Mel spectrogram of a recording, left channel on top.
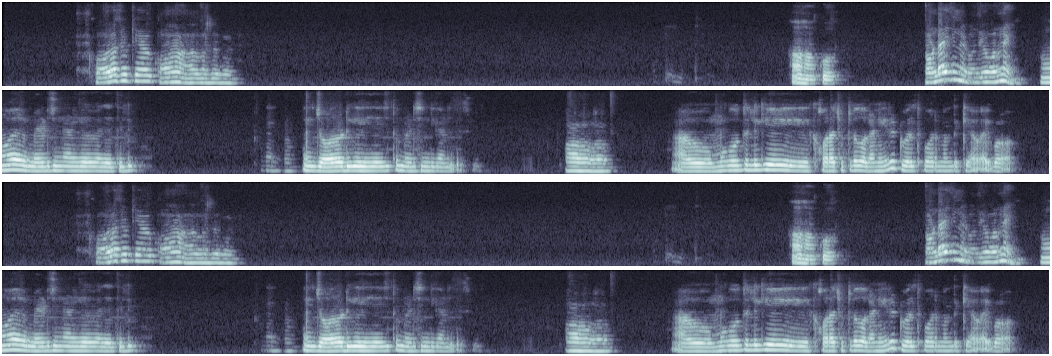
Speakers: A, on the left; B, on the left.
A: ଖରା ଛୁଟି ଆଉ କଣ ଆଉ
B: ହଁ ହଁ କୁହ?
A: ଥଣ୍ଡା ହେଇଛି ନା ଦିହ ଭଲ ନାଇଁ।
B: ହଁ ଏ ମେଡ଼ିସିନ ଆଣିକି ଯାଇଥିଲି।
A: ହୁଁ।
B: ଏଇ ଜର ଟିକେ ହେଇଯାଇଛି ତ ମେଡିସିନ ଟିକେ ଆଣିକି ଆସିଲି।
A: ହଁ ହଉ।
B: ଆଉ ମୁଁ କହୁଥିଲି କି ଖରା ଛୁଟି ତ ଗଲାଣି ଭାରି ତ୍ ଟୁଏଲଥ ପରେ ନହେଲେ ଦେଖିବା ଆଉ ଭାଇ।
